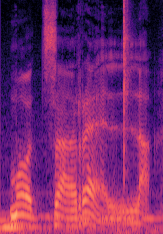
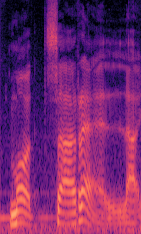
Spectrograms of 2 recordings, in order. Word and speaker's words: mozzarella: as with the typical Italian pronunciation, the name mozzarella, mozzarella. You do want to insist on the double letters, the double Z or double Z and the double L.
